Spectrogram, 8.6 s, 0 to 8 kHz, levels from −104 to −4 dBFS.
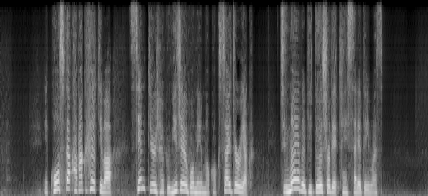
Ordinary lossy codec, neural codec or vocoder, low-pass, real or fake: none; codec, 16 kHz, 0.5 kbps, X-Codec, HuBERT features, trained on general audio; none; fake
